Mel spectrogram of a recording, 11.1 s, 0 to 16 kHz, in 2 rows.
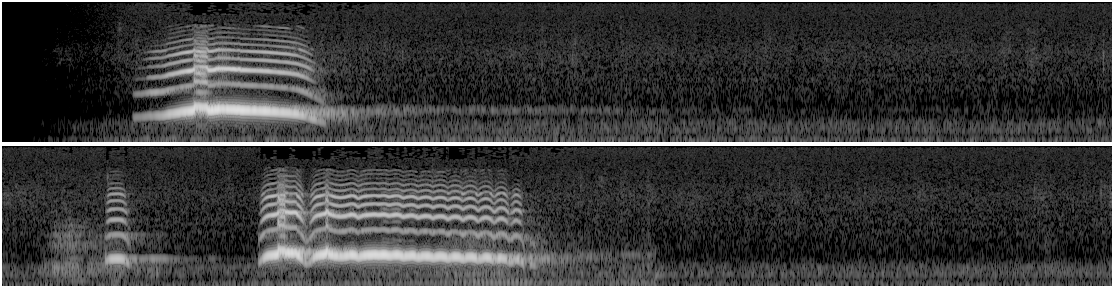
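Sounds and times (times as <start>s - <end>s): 
tawny owl hooting: 0.7s - 1.9s, 6.0s - 8.5s.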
